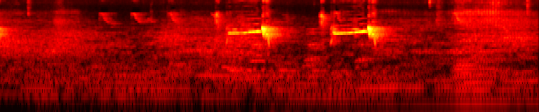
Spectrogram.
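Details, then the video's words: Bar-winged prinia, offered as master song for teaching caged birds: two clear phrases about a second apart, each a brief level whistle snapping into a harsh buzzy end, with faint high chirps and low steady background hum. "Burung prenjak tamu / prenjak omah gacor"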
